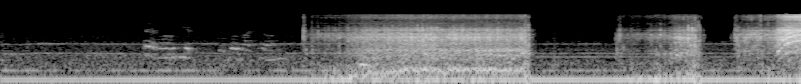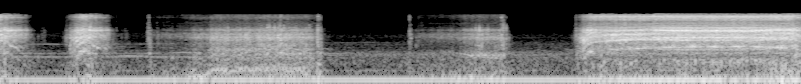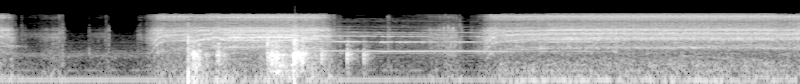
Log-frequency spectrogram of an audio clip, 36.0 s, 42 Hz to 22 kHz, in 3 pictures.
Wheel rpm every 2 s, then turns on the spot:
0, 0, 10, 30, 0, 30, 20, 20, 10, 10, 90, 160, 10, 120, 60, 60, 160, 160.
4-8 14-18 28-30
